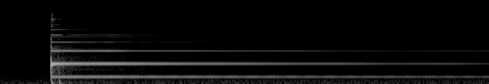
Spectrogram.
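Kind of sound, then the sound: signal or alarm, meditation bell ringing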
